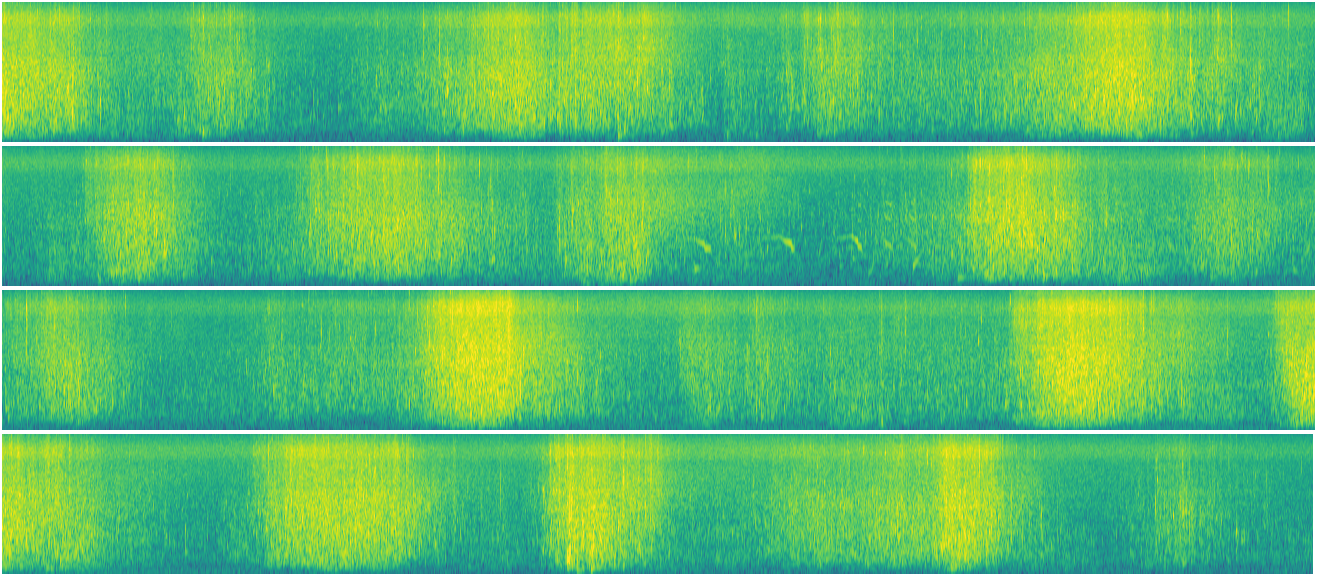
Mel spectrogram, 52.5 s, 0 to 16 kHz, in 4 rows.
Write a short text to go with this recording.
The sound of the sea in the morning recorded next day with Zoom H2n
